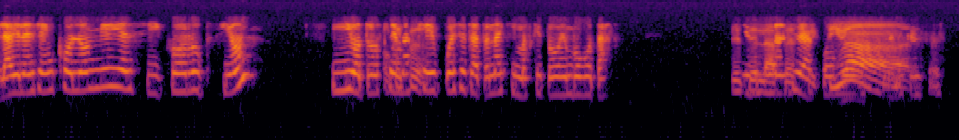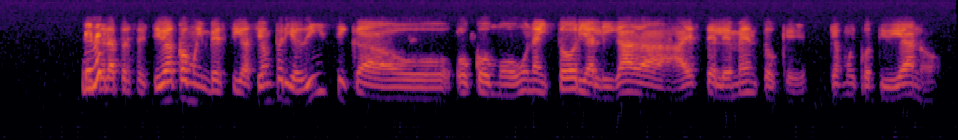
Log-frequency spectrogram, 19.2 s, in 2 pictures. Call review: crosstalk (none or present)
present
